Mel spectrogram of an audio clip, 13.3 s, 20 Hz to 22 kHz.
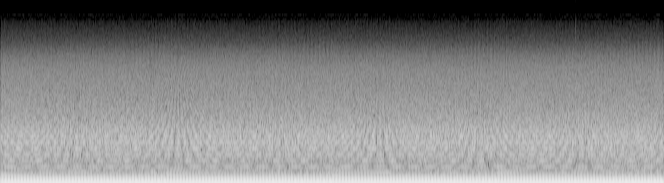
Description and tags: Bass loops for LuSH-101
Music, Drums, J-Lee, drum, 4x4-Records, Synthesizer, EDM, Stab, Dance, Kick, Electric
